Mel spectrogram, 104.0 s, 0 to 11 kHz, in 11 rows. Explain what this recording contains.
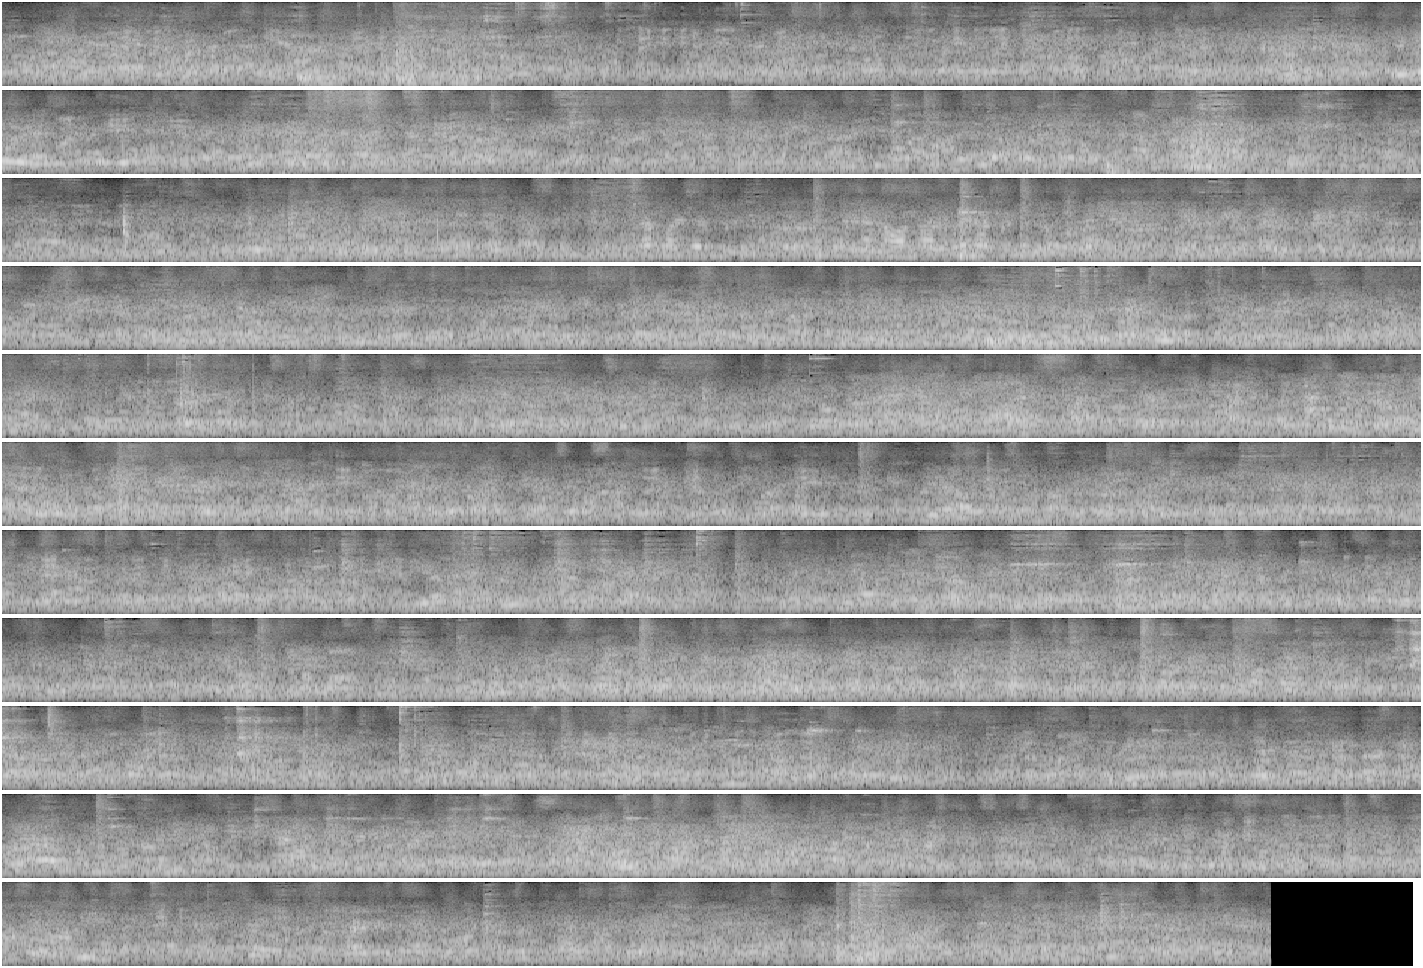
restaurant amb busy noisy
Busy lunchtime at a popular NYC restaurant. Bright and lively. Recorded on Olympus LS-10
ambiance, atmosphere, busy, loud, restaurant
